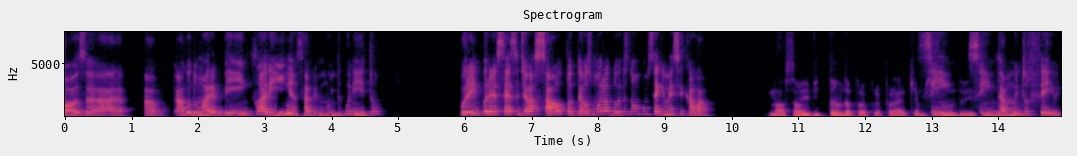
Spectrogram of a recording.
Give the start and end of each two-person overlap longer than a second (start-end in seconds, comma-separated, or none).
12.8-14.2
